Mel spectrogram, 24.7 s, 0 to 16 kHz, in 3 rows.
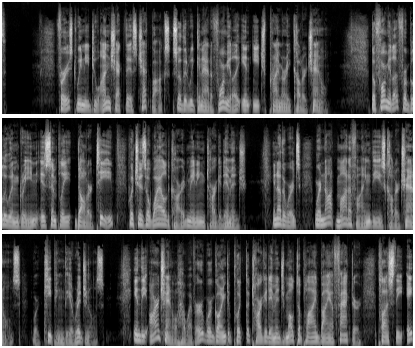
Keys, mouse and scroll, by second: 1.9 click, 4.9 click, 5.8 click, 8.6 click, 9.7 shift+4, 10.1 shift+t, 11.4 click, 11.8 shift+click, 12.3 shift+4, 12.8 shift+t, 19.4 click, 21.4 shift+4, 21.9 shift+t, 22.2 space, 22.9 space, 24.1-24.6 typing.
